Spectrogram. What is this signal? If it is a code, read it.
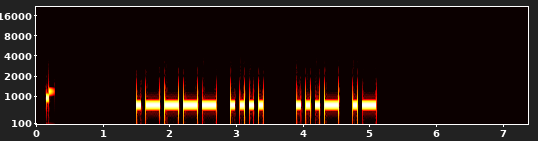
Morse code, heard as a keyed tone, about 17 wpm, 700 Hz. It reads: 1H VA
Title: Winter Field Day Exchanges 17wpm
